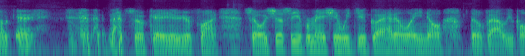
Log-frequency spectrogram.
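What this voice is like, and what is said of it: Usual voice. Nothing is said of it.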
